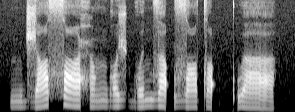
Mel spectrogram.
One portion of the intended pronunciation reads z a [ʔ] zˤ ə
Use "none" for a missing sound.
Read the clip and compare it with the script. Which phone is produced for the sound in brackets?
ʔ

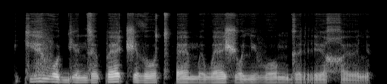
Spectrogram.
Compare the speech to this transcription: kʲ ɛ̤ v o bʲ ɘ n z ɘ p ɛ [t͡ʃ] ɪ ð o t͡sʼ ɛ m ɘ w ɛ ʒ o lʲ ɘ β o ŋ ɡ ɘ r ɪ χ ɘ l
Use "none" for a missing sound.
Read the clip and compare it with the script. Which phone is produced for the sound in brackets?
t͡ʃ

